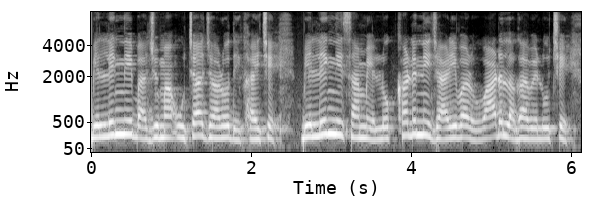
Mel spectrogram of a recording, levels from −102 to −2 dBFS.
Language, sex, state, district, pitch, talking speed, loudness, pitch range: Gujarati, female, Gujarat, Valsad, 210 Hz, 145 wpm, -12 LUFS, 195-240 Hz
